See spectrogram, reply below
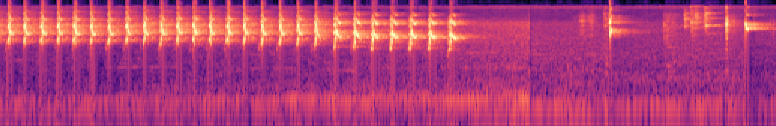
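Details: Ngetrek song of a lovebird, used as a training master: a rapid run of bright, evenly spaced chirps for three seconds, then near quiet broken by a few isolated sharp chirps.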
